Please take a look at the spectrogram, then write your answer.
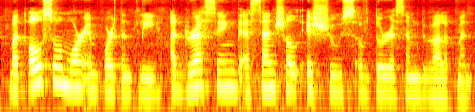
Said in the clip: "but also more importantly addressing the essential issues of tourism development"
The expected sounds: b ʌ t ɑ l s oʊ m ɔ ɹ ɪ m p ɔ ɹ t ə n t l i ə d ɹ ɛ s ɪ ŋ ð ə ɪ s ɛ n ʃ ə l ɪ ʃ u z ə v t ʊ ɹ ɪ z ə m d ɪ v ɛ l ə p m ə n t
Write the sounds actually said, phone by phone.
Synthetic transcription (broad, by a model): b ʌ t ɑ l s oʊ m ɔ ɹ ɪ m p ɔ ɹ t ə n t l i ə d ɹ ɛ s ɪ ŋ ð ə ɪ s ɛ n ʃ ə l ɪ ʃ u s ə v t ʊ ɹ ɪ s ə m d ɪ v ɛ l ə p m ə n t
